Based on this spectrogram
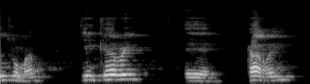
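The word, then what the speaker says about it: Carrey: Kim Carry, eh, Carry, así como se pronuncia bien en inglés, Jim Carry, un hombre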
